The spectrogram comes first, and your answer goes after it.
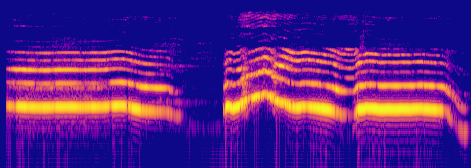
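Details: Borzoi, or Russian wolfhound, from Llanrwst in North Wales, singing along to Nessun Dorma with a long, steady, tonal howl. A short silence follows, then a second howl that swells, wavers up and down, and slides away at the end.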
